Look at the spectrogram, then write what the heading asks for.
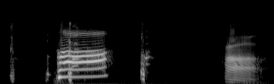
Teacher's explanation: Ha comes from the middle throat and it should be as sharp as a knife.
